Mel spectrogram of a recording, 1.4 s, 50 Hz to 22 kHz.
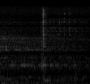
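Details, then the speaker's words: Rebuilt ILG Model 123 XQ explosion-proof fan motor with new bearings: very quiet, even hum, bearing noise gone; only a faint tick from the centrifugal switch rubbing its contacts. "no more bearing noise you probably faintly hear the centrifugal switch"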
